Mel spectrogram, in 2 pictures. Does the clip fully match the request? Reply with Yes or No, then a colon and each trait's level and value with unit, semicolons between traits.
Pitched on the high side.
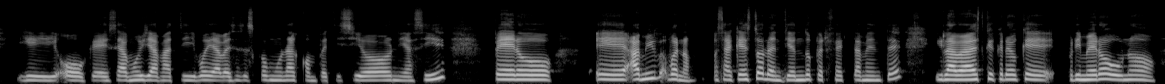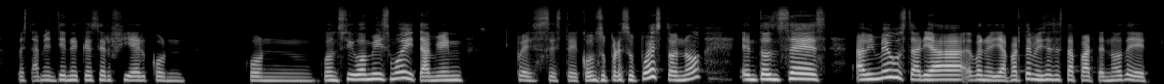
Yes: high, 205 Hz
